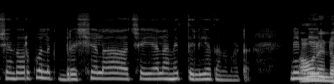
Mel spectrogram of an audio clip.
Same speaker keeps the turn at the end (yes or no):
yes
